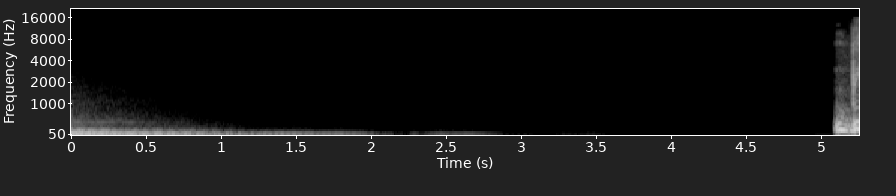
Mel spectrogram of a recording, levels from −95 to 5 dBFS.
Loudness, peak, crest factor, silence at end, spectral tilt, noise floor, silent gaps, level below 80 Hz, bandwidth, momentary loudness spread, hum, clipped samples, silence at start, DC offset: -33 LUFS; -6 dBFS; 26 dB; 0 s; -8 dB/octave; -73 dBFS; 3.13-3.19 s, 3.59-4.96 s; -40 dBFS; 3.5 kHz; 25 LU; none; under 0.1%; 0 s; under 0.1%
